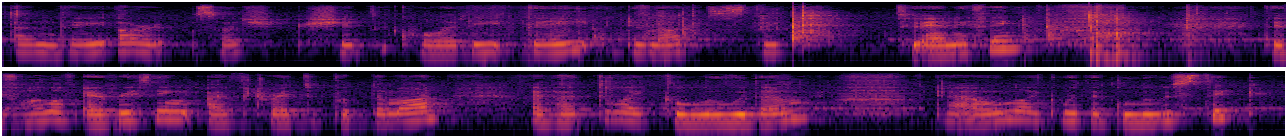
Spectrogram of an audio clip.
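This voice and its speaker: A woman's voice: mid-range voice, mellow, slight background noise, low-quality recording. A woman showing her collection in a casual vlog, rambling with lots of ums and restarts, slightly sick and nasal. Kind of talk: casual show-and-tell vlog.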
